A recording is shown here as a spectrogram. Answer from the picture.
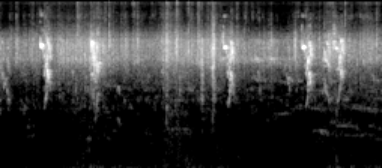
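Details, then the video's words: Sparse, sharp high chirps from birds every second or so over a steady high hiss and faint low rustling. "birds soothing birds chirps sound amaizing"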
